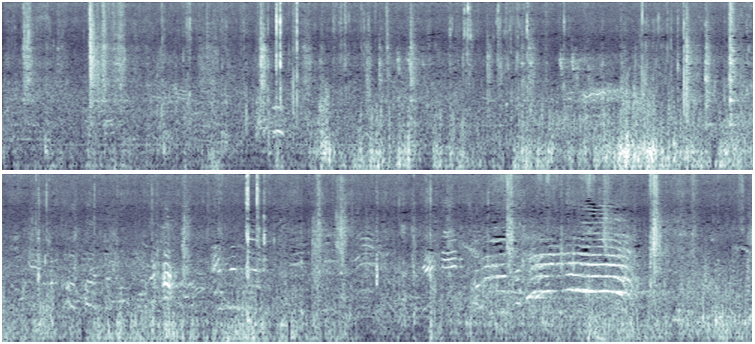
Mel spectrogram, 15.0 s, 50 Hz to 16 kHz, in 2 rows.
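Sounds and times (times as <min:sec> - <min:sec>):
faint voices: 0:00.0 - 0:15.0
wind buffeting microphone: 0:00.0 - 0:15.0.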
